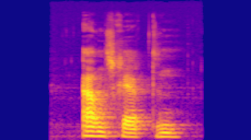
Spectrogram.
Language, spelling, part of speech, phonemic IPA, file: Dutch, aanscherpten, verb, /ˈansxɛrᵊptə(n)/, Nl-aanscherpten.ogg
- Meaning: inflection of aanscherpen: 1. plural dependent-clause past indicative 2. plural dependent-clause past subjunctive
